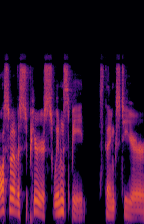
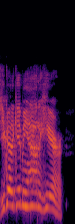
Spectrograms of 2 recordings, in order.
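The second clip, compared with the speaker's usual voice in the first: put-on very high, slurred drunken scream; 10 semitones higher than usual. Game master voicing a caged prisoner who screams at the players: drunken slurred scream. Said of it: "One of them screams".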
